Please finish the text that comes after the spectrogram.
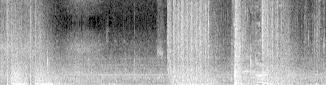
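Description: Rapid bursts of cannon and gunfire from a VTOL jet killstreak in Call of Duty: Modern Warfare, coming in several loud volleys over a steady battle din.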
